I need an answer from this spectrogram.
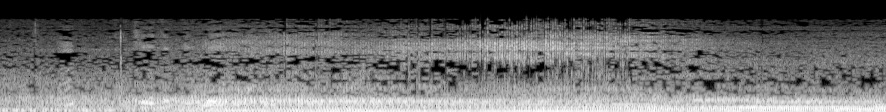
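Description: A motor vehicle engine running steadily at idle, a low even hum that sets in about a second and a half in, with a brief hiss in the middle.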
